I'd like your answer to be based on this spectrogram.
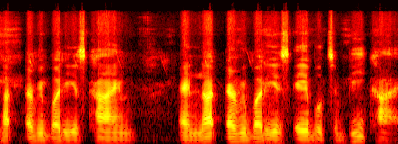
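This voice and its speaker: A man with a Trinidadian accent and a very deep, low pitch speaks at a moderate pace, the sound dry and close with no echo. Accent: Trinidadian dialect kept. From Trinidad and Tobago, East Dry River. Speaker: musician and vlogger. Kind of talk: casual monologue vlog. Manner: animated.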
